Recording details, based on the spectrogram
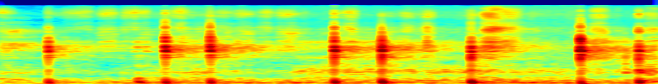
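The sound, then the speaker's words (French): Writing a capital T, for a transformation T, on a board during a mathematics lecture: a quick, irregular series of about a dozen sharp taps and short scratchy strokes, fairly soft, with no one talking. “on peut faire un calcul qui montre que ça revient à appliquer à A une certaine transformation que je vais noter grand T et que je vais écrire.”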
